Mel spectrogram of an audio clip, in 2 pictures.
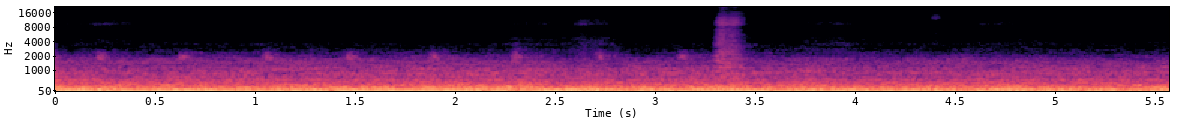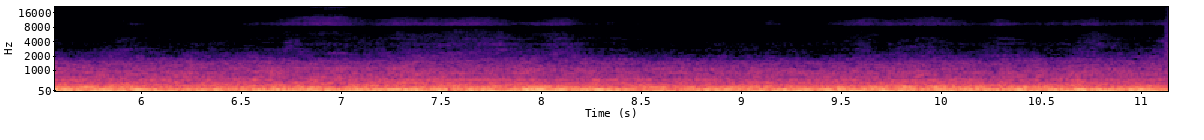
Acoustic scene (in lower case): car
